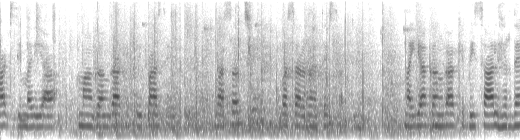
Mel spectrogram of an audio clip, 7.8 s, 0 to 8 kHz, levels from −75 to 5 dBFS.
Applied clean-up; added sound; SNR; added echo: none; Run; 6 dB; none.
